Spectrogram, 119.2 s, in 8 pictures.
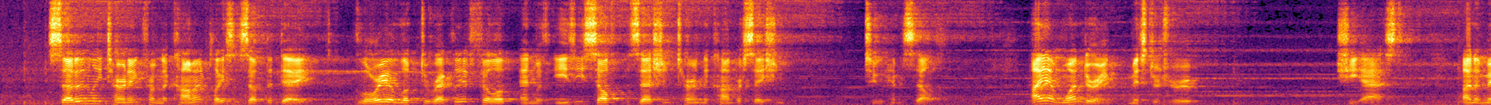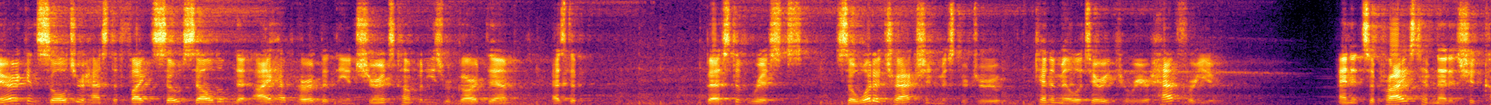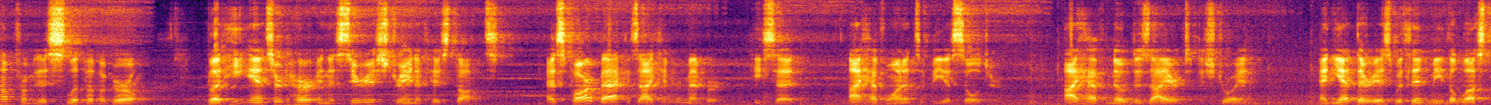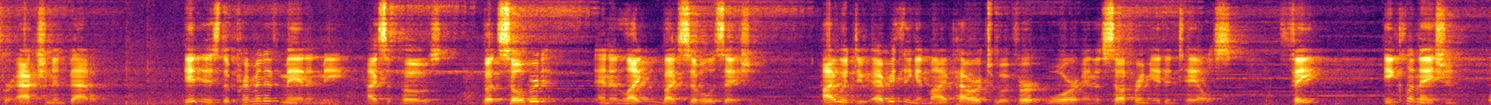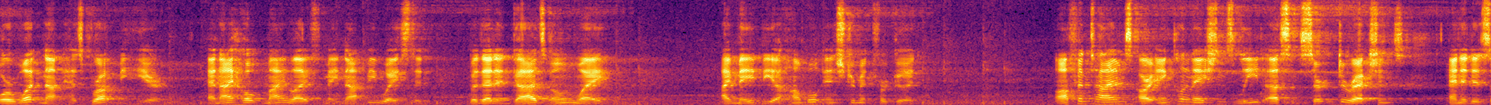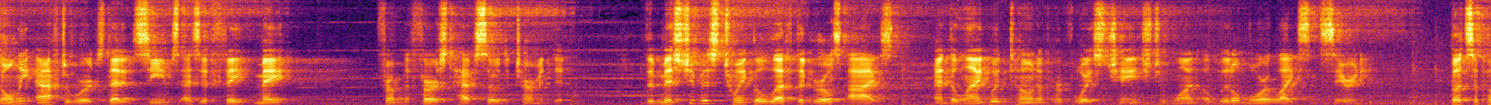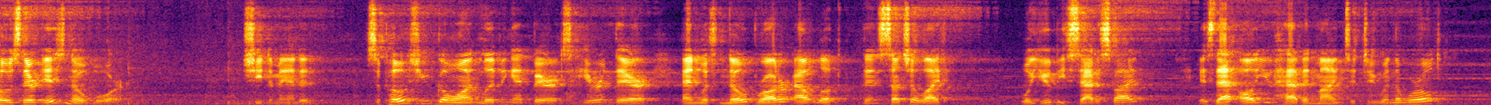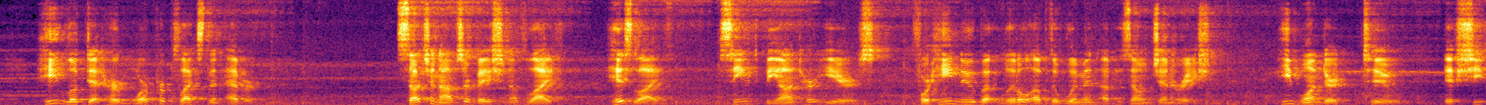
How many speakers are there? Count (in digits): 1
